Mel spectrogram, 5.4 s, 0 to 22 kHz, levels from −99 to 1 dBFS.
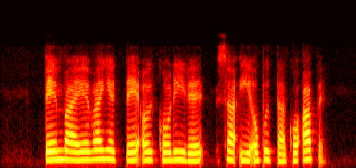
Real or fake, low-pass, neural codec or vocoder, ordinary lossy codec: fake; 7.2 kHz; codec, 16 kHz, 1.1 kbps, Voila-Tokenizer; Opus, 24 kbps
